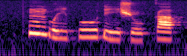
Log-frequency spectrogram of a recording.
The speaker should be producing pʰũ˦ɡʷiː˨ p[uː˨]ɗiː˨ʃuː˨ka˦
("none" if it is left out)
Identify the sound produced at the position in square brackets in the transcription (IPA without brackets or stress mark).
uː˦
